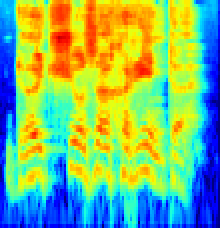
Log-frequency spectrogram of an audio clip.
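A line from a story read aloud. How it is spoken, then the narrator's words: Hiss. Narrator (Russian): прошипел Шалый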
